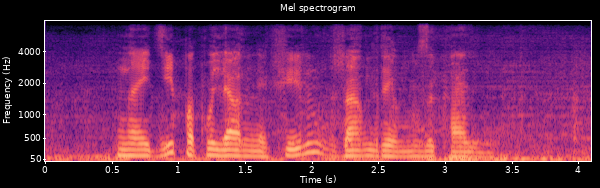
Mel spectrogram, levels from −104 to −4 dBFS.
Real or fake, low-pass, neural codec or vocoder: fake; 7.2 kHz; codec, 44.1 kHz, 2.6 kbps, SNAC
